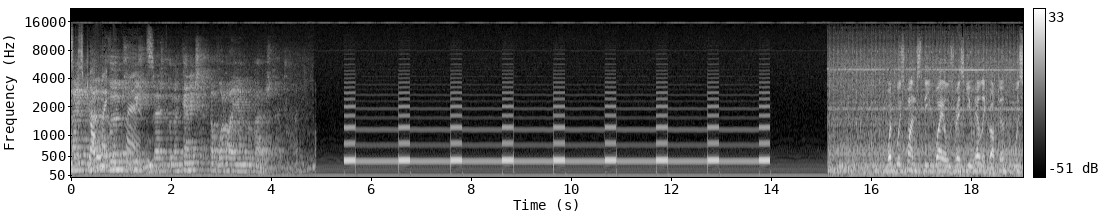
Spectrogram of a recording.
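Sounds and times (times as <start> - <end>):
steady low hum: 0.0 - 19.0
short loud electronic beeps: 5.5 - 14.0
noisy helicopter: 15.1 - 19.0.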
